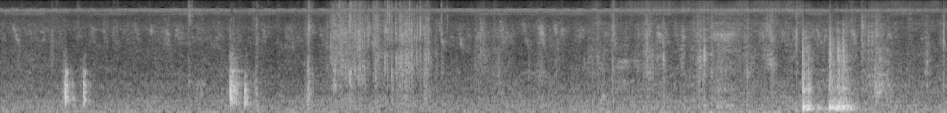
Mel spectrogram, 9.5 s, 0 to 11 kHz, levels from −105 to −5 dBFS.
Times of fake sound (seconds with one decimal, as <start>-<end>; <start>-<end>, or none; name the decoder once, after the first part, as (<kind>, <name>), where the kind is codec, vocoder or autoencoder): 6.2-8.1 (vocoder, Vocos); 8.7-9.5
